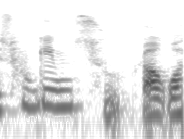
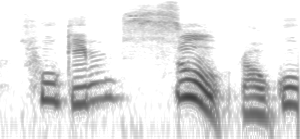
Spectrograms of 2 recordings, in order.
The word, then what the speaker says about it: 속임수: 비슷한 사례로요. 속임수를요. 여러분 발음하실 때 속임수라고 하시죠? 이게 아니라요. 속임수라고 발음해야 맞는 겁니다.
